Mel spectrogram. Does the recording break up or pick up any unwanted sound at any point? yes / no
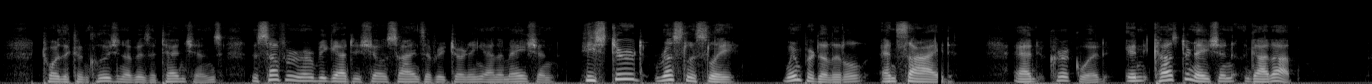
yes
